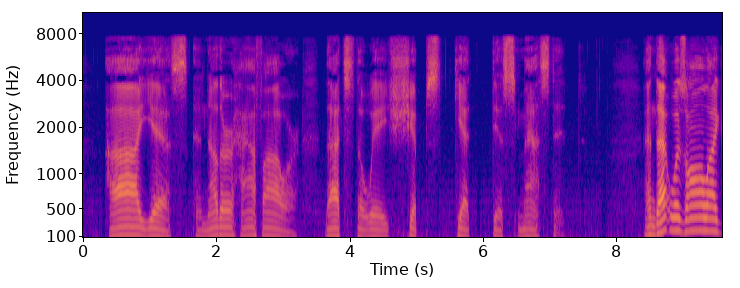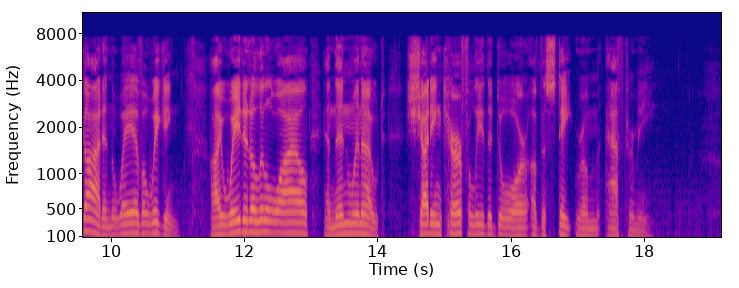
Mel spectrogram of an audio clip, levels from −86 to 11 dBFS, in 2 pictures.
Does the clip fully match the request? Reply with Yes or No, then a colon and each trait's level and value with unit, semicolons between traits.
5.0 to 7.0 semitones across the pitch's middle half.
Yes: average, 5.3 semitones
